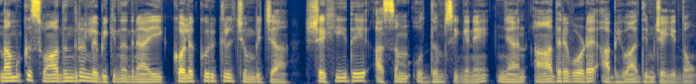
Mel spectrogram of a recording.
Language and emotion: Malayalam, neutral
